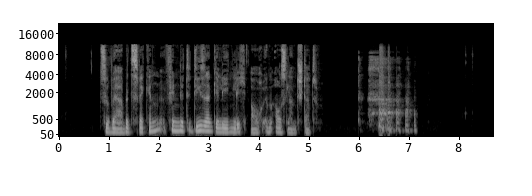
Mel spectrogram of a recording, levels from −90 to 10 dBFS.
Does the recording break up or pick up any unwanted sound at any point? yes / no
yes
